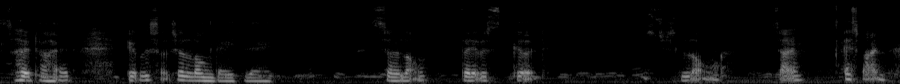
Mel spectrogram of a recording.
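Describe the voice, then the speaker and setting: Soft-spoken and at a very slow pace, a woman with a medium pitch speaks with very wide pitch swings, big swings in loudness, and long, frequent pauses. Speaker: book vlogger. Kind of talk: casual vlog. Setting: at home at night. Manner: quiet, soft-spoken.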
